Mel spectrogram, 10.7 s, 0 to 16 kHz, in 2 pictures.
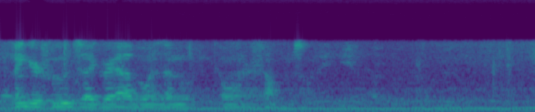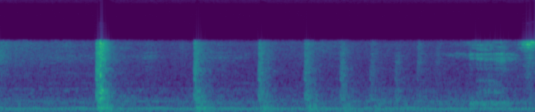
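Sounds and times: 
steady low hum: 0.0 - 10.6
speech: 0.3 - 3.2
door being handled with clunks and thumps: 6.3 - 9.7.

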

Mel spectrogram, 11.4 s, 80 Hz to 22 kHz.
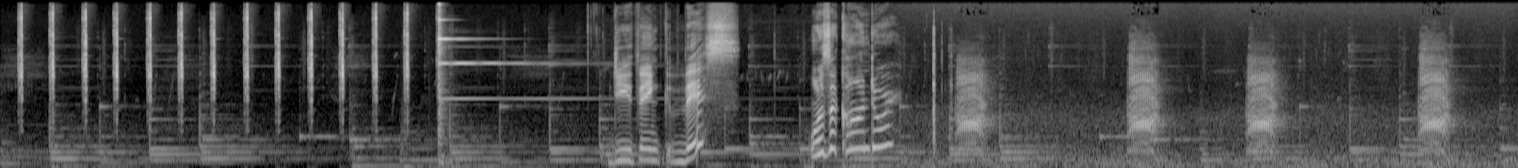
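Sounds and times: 
speech: 4.6 - 7.6
common raven croaking: 7.1 - 7.6, 8.4 - 9.8, 10.6 - 11.0.

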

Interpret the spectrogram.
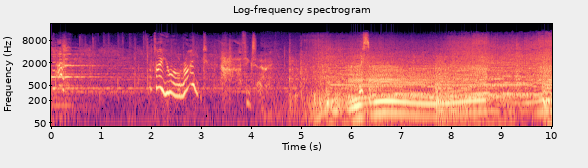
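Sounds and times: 
speech: 2.2 - 4.9, 6.2 - 6.9
MG car engine revving as it drives away: 5.0 - 10.0.

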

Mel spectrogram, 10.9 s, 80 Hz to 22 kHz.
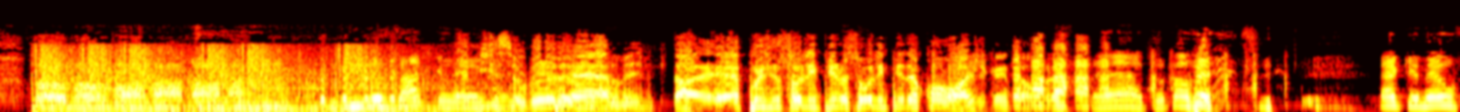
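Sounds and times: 
voice imitating anti-aircraft cannons firing: 0.2 - 3.9
laughter: 0.3 - 4.0, 7.4 - 9.9
speech: 1.2 - 9.7, 10.4 - 10.9.

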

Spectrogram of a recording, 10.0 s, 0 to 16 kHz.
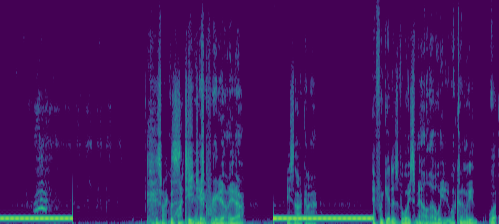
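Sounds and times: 
telephone dial tone of an outgoing call: 0.0 - 1.5, 5.5 - 7.4
speech: 3.1 - 5.0, 5.8 - 6.3, 7.4 - 9.9.

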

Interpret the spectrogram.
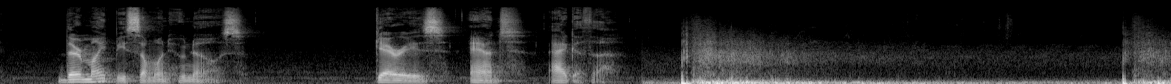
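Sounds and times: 
speech: 0.6 - 2.5, 3.8 - 6.2
cannon firing with a loud deep boom: 6.4 - 11.7.

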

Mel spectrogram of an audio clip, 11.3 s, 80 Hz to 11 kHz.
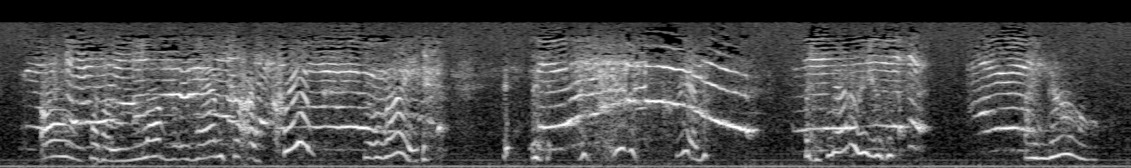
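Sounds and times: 
low steady hum: 0.0 - 11.2
infant crying in a hand-carved crib in a dark room: 0.2 - 4.5, 5.1 - 10.8
speech: 0.4 - 7.3, 8.0 - 9.3, 10.3 - 11.1.

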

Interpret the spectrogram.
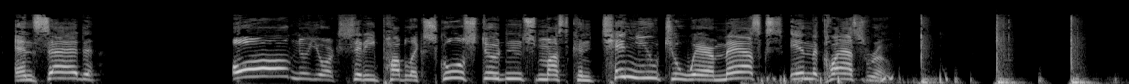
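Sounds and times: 
speech: 0.2 - 1.1, 2.3 - 9.1
head banging against a broadcast console: 7.5 - 11.2.

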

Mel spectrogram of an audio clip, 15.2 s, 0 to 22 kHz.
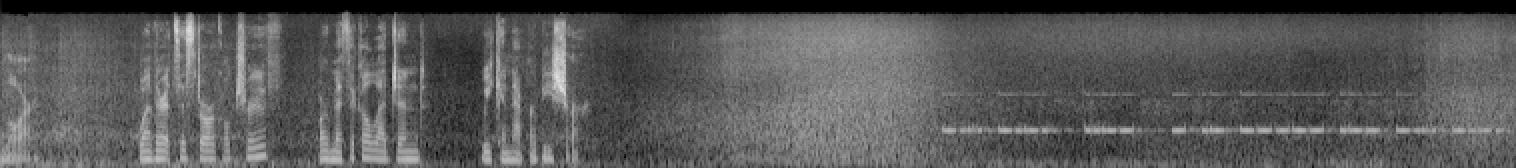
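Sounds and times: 
ocean surf at sea: 0.0 - 15.1
speech: 0.1 - 0.5, 1.4 - 5.9
high electronic Morse code beeps: 9.4 - 15.1.

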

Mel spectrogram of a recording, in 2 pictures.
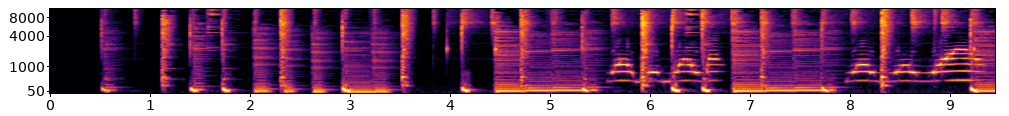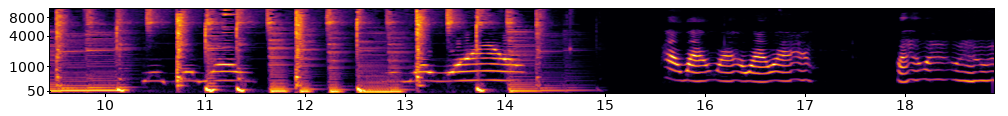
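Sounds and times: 
bouncy commercial jingle from an ad for a foot odor spray: 0.6 - 14.6
meow-like calls: 5.6 - 6.8, 8.0 - 9.4, 13.1 - 14.2, 15.6 - 17.2, 18.0 - 18.8.

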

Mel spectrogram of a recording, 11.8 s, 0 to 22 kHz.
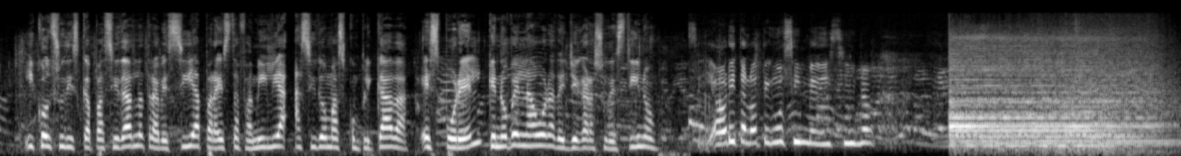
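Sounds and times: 
speech: 0.2 - 10.0
murmur of voices: 3.2 - 9.7
freight train horn blast: 9.5 - 11.7.

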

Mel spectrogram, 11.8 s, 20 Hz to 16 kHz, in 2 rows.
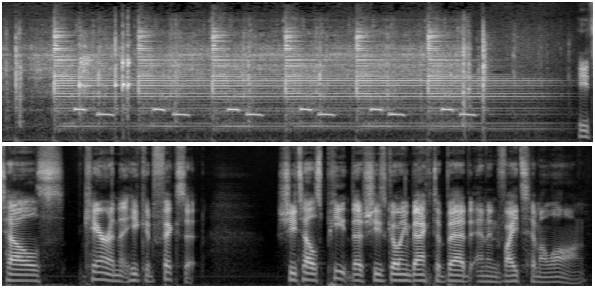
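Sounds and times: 
faint sustained hum: 0.0 - 5.8
cuckoo clock two-note cuckoo call: 0.4 - 5.8
speech: 0.8 - 2.8, 5.8 - 7.9, 8.7 - 11.8.

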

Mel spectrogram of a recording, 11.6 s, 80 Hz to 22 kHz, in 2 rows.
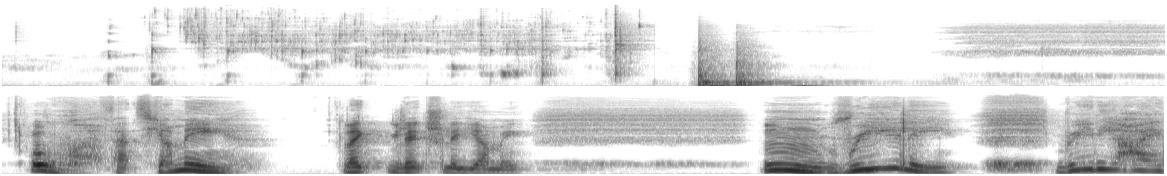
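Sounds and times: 
wine trickling and dripping as poured into a glass: 0.7 - 3.2
speech: 6.0 - 8.8, 9.6 - 11.6.

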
